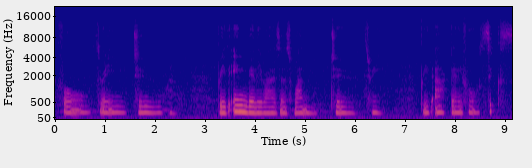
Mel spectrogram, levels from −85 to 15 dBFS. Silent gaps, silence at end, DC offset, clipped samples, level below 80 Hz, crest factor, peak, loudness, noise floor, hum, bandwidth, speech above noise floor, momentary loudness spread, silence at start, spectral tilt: none; 0 s; under 0.1%; under 0.1%; -74 dBFS; 18 dB; -28 dBFS; -46 LUFS; -68 dBFS; none; 16 kHz; 25 dB; 18 LU; 0 s; -7.5 dB/octave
